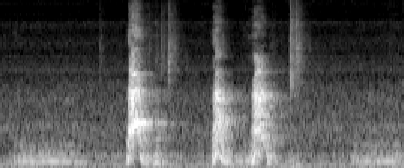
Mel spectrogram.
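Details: Toy poodle, recently adopted, barks three times indoors: one sharp yap, then a quick pair about a second later, with a low hum and faint murmur underneath.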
